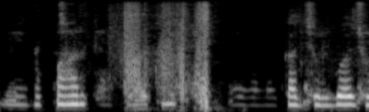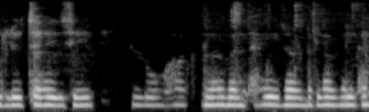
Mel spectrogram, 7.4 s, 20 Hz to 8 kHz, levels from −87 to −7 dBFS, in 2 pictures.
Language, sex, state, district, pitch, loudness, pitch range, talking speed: Magahi, female, Bihar, Gaya, 210 Hz, -29 LUFS, 205-215 Hz, 115 wpm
